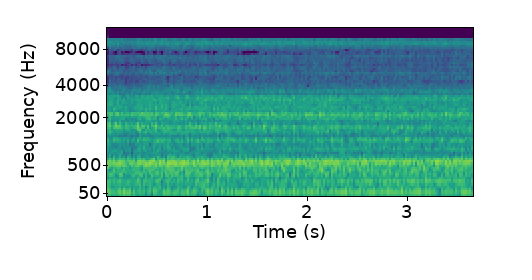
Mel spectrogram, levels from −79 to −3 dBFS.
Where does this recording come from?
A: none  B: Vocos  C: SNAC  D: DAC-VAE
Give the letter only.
A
